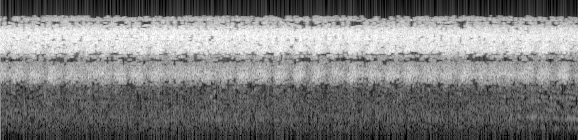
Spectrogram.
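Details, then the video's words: Many cicadas singing in the French summer of Provence: a steady sizzling buzz, high and bright, with a faint regular throb near three pulses per second and nothing else audible. "Cicadas singing in France (Provence)"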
